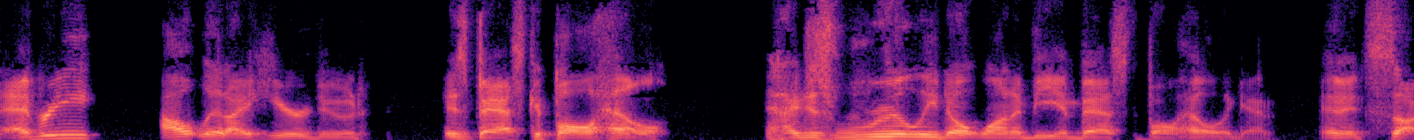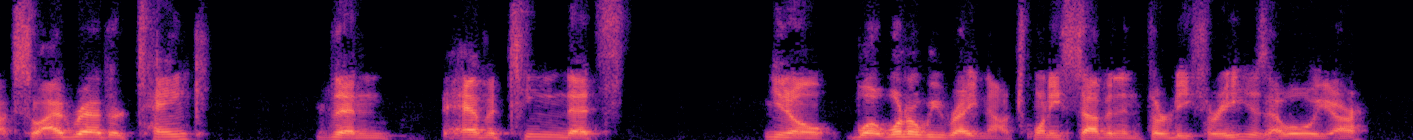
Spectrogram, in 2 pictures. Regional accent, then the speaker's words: Blue Island, Illinois, United States; I come from Blue Island

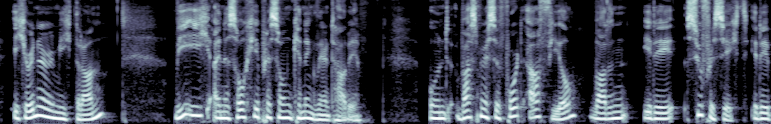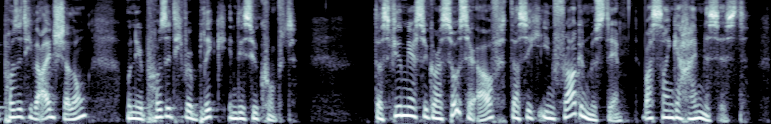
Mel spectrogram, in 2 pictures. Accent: United States; German is a second language; moved away; bin ich Amerikaner und wir Amerikaner

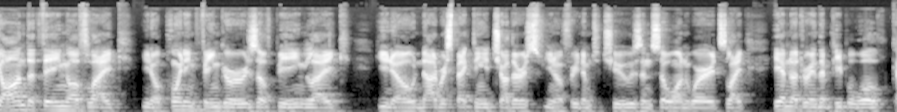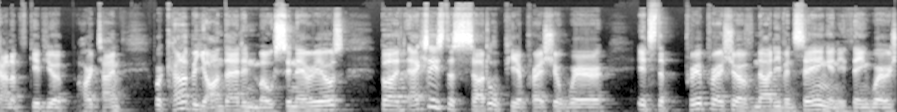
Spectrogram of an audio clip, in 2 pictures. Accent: Copenhagen, Capital Region of Denmark, Denmark; also born or lived in Los Angeles; I'm from Copenhagen, Denmark.

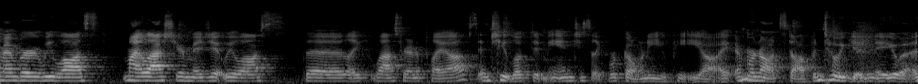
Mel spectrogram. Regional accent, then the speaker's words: High Bank, Prince Edward Island, Canada; I'm from PEI, High Bank.

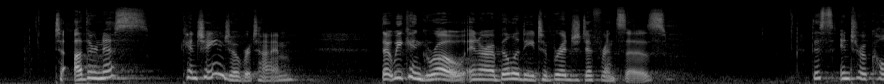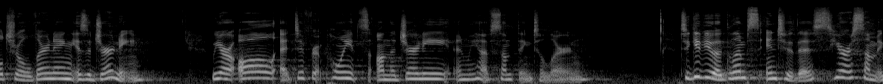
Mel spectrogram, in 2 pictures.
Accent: Midwest, United States; moved away; I also now respond as an American, especially Midwesterner.

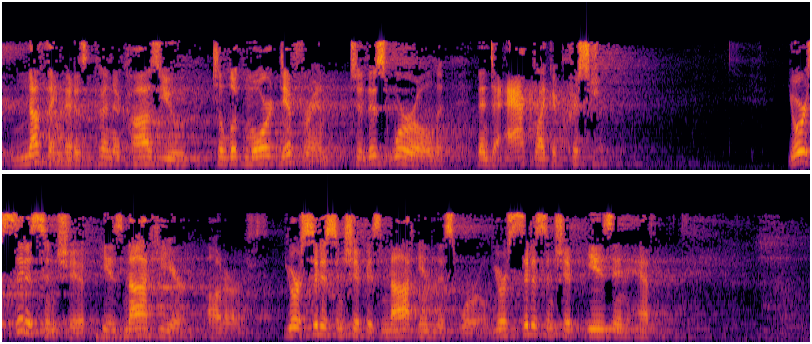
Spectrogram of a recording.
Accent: United States; accent: American; even in England, I couldn't hide my accent. People knew that I was an American

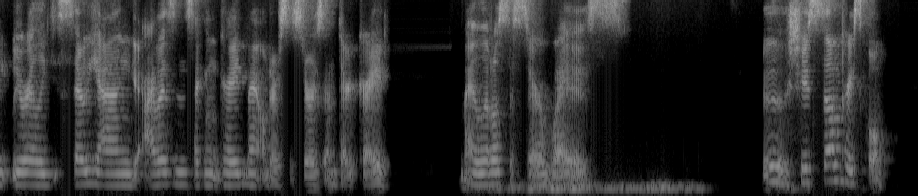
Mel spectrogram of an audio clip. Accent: Texas, United States; also born or lived in Germany / Georgia / Kansas; So I was born in Germany and then we kind of moved. We lived in Georgia after, and then Kansas, and then wound up in Texas, which is where we ended up, and we never left.

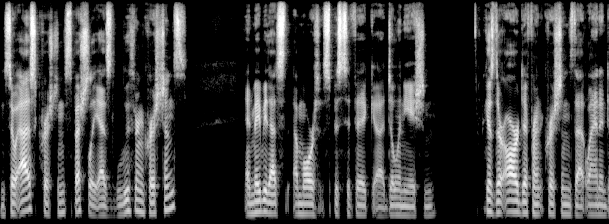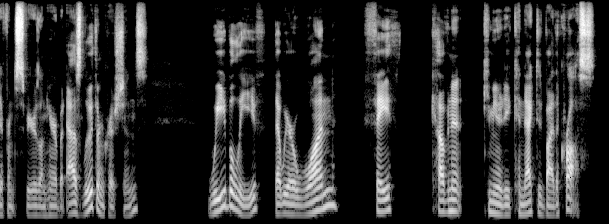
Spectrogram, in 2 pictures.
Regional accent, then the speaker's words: Minnesota, United States; I was born in Minnesota

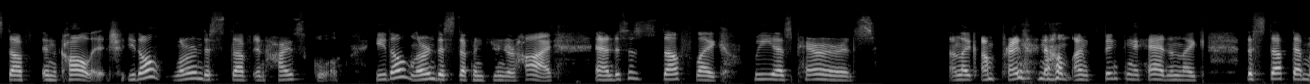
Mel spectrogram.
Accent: Winnipeg, Manitoba, Canada; I was born in Winnipeg

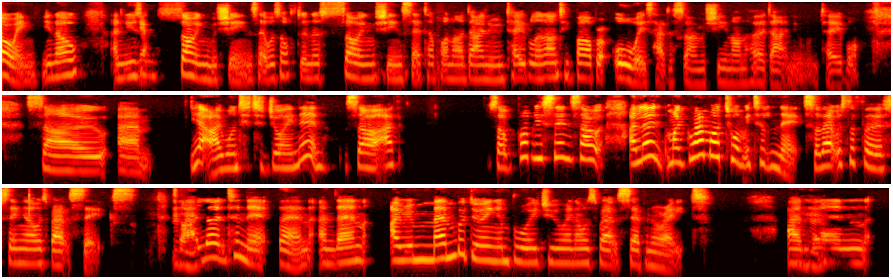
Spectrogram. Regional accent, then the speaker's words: North West England, United Kingdom; moved away as an adult; also born or lived in London, United Kingdom; now in Naperville, United States; I lived in England growing up, brought up in the Northwest

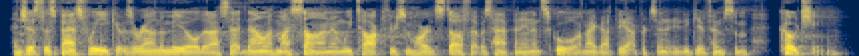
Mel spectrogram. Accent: Kentucky, United States; We're from Kentucky, a little bit redneck

